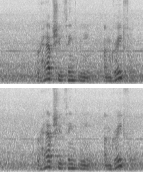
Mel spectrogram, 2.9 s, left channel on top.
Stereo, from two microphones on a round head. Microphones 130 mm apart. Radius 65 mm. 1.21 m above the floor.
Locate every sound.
0.7 s a man speaking: 25° left (ahead or behind), 1.1 m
